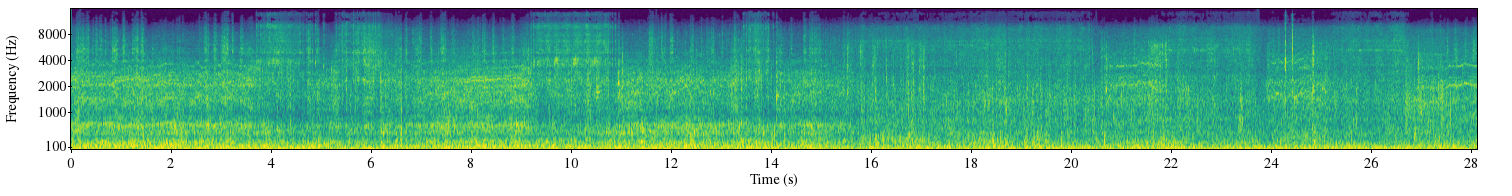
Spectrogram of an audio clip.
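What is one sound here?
Wind buffets the microphone with a steady low rumble.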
